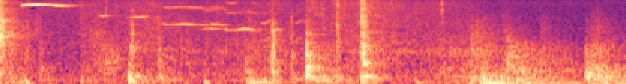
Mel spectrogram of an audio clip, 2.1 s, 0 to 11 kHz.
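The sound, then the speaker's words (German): The door of a small hut is opened in minus 20 degree cold, giving a loud clatter of knocks, scrapes and brief squeaks that comes in several uneven bursts. “Deshalb zögern wir nicht lange, öffnen die Tür und betreten den dunklen Raum.”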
